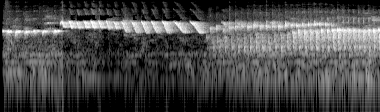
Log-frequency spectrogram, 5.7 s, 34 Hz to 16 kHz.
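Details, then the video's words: A canary in Remscheid, NRW, Germany, on 26 June 2021, sings a nightingale-like song: a brief high whistle, then a fast series of bright repeated notes shifting into a rich, very high warbling trill. "Canary can sing the nightingale."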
